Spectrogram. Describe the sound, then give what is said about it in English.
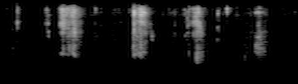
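Crisp, crunchy chewing of a whole raw lettuce during a lettuce-eating ASMR endurance stream: four bright, wet crunches in a steady rhythm, each a short burst of crackly high-pitched snapping, with quieter mouth sounds between and no talking. “Sometimes lettuce is, it does taste bitter.”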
